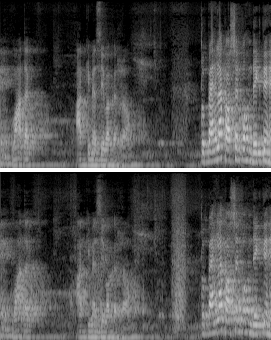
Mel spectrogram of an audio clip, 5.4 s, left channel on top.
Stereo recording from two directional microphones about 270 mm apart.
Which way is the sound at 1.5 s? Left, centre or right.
Left.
